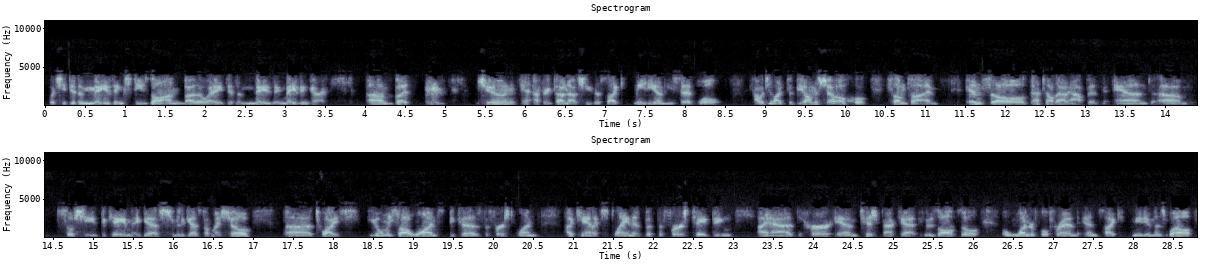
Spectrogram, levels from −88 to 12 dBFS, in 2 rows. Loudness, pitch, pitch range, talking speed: -17 LUFS, 125 Hz, 120-150 Hz, 190 wpm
